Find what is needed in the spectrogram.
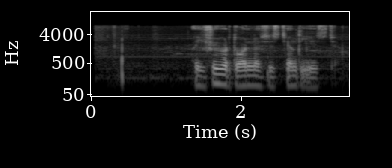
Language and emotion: Russian, neutral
